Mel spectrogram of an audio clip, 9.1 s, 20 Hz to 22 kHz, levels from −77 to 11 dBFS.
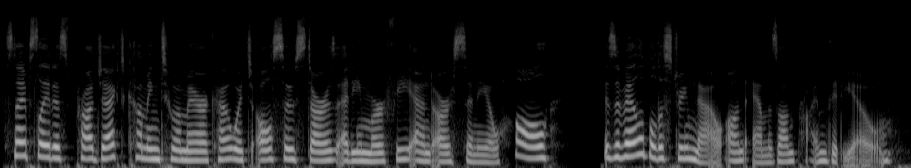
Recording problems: muffled; very; fading above 1.5 kHz

